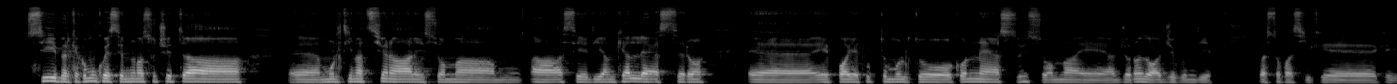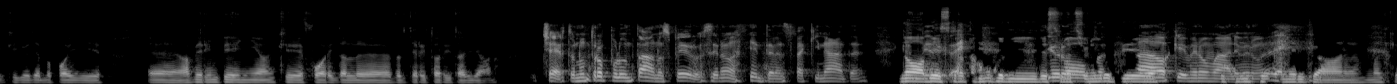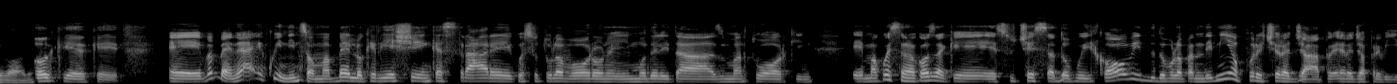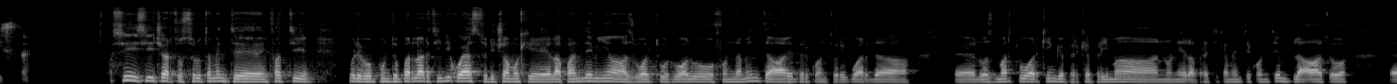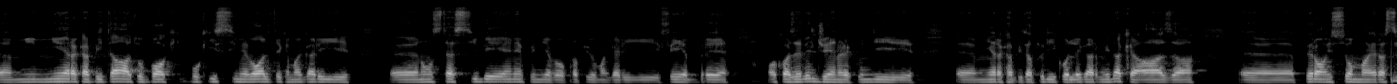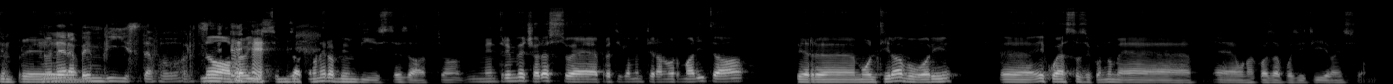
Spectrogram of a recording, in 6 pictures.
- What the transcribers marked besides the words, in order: other background noise; laughing while speaking: "diventa"; laughing while speaking: "ca"; tapping; chuckle; "proprio" said as "propio"; chuckle
- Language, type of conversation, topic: Italian, podcast, Che impatto ha avuto lo smart working sulla tua giornata?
